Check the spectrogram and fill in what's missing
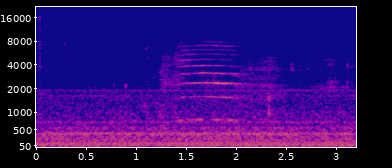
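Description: A cat meows once, a drawn-out plaintive call over a steady low hum, fairly faint and somewhat distant in a room where barbecue is being served.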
